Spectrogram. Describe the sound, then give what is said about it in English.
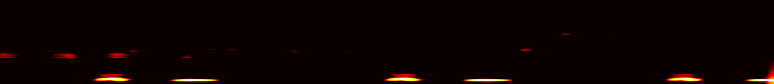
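Cuckoo calls sound as three clear two-note phrases, each a higher note dropping to a lower one, evenly spaced with silence between them. “This week, three pieces with the sound of the cuckoo.”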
